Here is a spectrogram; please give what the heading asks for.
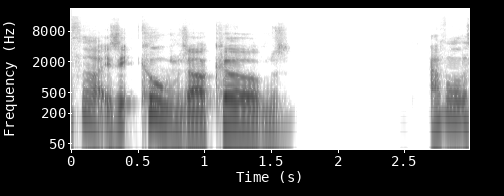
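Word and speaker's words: Combs: mad scientist Herbert West Jeffrey coms kums I've always pronounced it kums and I've met him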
